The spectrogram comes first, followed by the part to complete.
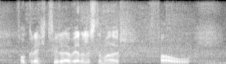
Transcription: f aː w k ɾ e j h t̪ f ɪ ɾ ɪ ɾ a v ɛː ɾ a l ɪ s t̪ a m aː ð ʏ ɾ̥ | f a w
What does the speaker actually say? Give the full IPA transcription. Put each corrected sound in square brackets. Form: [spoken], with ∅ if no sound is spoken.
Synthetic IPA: f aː w k ɾ e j h t̪ f ɪ ɾ ɪ ɾ a v ɛː ɾ a l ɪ s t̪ a m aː ð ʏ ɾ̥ | f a w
